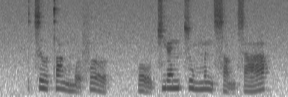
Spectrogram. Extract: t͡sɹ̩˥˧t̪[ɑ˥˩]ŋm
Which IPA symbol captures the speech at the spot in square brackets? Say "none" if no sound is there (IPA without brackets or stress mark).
ɑ˥˩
